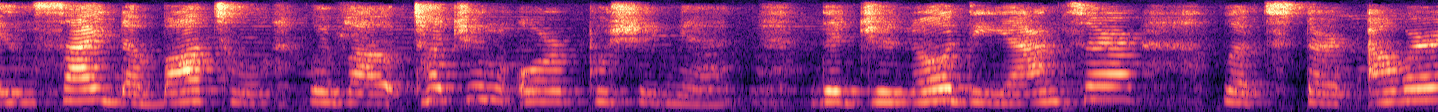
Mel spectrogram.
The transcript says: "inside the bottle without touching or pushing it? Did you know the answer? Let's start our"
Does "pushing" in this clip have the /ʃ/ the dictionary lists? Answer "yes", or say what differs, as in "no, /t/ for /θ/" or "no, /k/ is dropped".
yes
